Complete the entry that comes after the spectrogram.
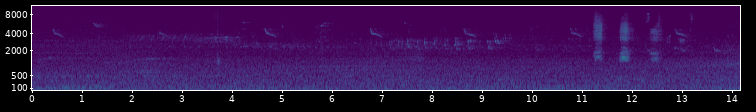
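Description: Outdoor bird ambience: a small bird repeats a short, high, falling chirp every second or two over a steady low background rumble, and three loud, harsh calls come close together near the end.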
